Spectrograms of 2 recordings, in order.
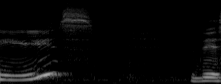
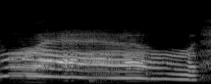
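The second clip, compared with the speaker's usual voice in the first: loud, long, high roar; big drawn-out beastly roar; lion roar; 5 semitones higher, 7 dB louder than usual. Acted. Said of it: "and it roars".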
